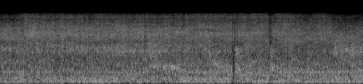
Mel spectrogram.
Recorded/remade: remade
